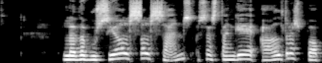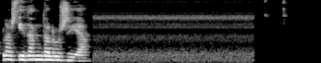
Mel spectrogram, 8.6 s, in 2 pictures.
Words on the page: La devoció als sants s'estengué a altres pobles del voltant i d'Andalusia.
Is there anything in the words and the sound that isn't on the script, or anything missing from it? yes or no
yes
